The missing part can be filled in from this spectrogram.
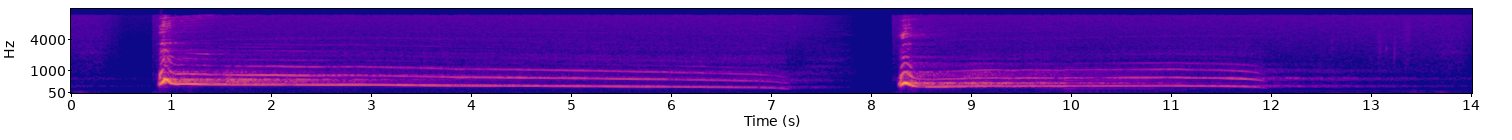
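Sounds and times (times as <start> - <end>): wolf howling: 0.9 - 7.3, 8.3 - 12.9.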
